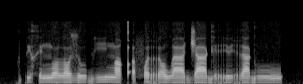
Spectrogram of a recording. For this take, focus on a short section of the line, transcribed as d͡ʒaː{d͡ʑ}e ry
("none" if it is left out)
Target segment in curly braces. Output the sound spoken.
ɡ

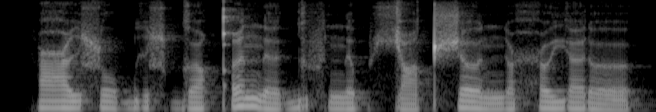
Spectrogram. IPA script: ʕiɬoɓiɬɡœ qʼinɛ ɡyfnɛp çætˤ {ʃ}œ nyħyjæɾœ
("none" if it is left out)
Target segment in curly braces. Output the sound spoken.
ʃ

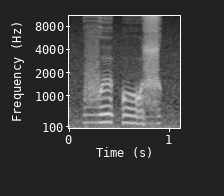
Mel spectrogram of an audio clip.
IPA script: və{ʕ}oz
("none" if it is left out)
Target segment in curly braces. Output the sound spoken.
ʔ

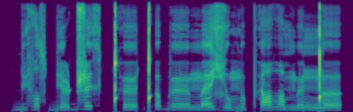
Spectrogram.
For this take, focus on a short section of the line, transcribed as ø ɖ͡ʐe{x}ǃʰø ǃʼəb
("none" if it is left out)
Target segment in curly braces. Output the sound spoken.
x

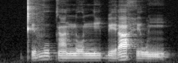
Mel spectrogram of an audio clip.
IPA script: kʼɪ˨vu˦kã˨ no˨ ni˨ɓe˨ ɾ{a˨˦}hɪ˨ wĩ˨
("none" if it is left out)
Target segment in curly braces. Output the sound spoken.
a˦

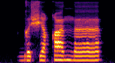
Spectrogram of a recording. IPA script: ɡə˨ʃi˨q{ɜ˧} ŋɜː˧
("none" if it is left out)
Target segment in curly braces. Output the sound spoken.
ɜ˧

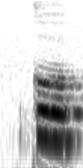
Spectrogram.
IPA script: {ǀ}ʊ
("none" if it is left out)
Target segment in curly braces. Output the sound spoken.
k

